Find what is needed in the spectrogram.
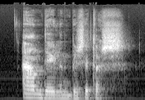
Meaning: plural of aandelenbezitter
- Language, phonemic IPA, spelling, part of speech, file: Dutch, /ˈandelə(n)bəˌzɪtərs/, aandelenbezitters, noun, Nl-aandelenbezitters.ogg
